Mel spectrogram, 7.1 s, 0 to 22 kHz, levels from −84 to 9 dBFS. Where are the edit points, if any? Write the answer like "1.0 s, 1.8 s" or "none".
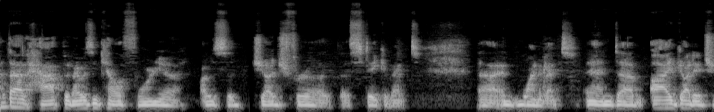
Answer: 2.1 s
